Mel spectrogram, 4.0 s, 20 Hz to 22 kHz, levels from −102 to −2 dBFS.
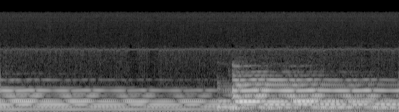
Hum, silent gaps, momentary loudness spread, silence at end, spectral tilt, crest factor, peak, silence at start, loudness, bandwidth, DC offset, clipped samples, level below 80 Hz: none; none; 10 LU; 0 s; -9 dB/octave; 14 dB; -16 dBFS; 0 s; -31 LUFS; 14 kHz; under 0.1%; under 0.1%; -54 dBFS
